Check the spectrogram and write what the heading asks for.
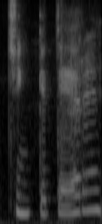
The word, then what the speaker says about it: Cinque Terre: Do you remember how it's pronounced with what you do from La Spezia? Cinque Terre.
